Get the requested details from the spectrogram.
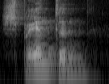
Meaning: to sprint
- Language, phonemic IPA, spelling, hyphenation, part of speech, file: Dutch, /ˈsprɪn.tə(n)/, sprinten, sprin‧ten, verb, Nl-sprinten.ogg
